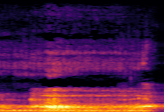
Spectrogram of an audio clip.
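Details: Dog growl during a bowl dispute in which a tiny Chihuahua bullies a big Pitbull: one steady, low, throaty rumble held throughout, with music faintly behind.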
